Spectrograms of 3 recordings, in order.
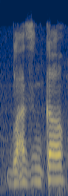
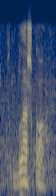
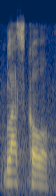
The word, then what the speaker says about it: Blaško: Blazenko, is that how you say it? Blaško. Blaško.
